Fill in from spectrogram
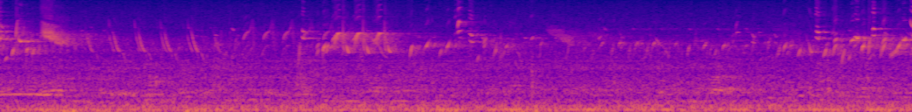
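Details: Corsican goldfinch, a European goldfinch subspecies long kept in captivity for its trilled song, recorded in Sicily, Italy. A bright, high twittering song of quick trills and chirps runs throughout, with a faint low hum underneath.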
